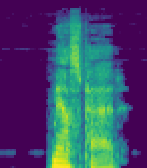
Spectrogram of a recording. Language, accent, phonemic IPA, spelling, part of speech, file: English, Australia, /ˈmaʊs.pæd/, mouse pad, noun, En-au-mouse pad.ogg
- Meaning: A pad with surface used to enhance the movement of a computer mouse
